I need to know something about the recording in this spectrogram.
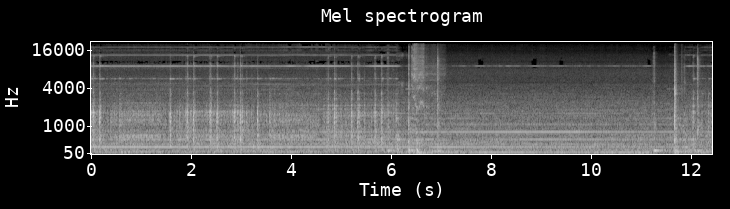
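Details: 1997 Okuma Crown 762S-BB lathe: irregular clicks and sharp ticks over a steady machine hum while the turret indexes; abnormal turret indexing noise, source not yet found.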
